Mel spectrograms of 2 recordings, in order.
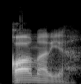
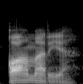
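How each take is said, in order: No difference in how they are said.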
